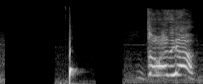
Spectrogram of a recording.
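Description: A single sharp click, the sound effect of an animated subscribe button being pressed, about two-thirds of a second in, between stretches of silence.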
